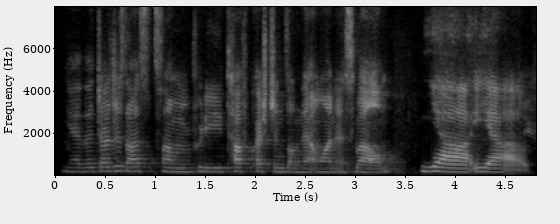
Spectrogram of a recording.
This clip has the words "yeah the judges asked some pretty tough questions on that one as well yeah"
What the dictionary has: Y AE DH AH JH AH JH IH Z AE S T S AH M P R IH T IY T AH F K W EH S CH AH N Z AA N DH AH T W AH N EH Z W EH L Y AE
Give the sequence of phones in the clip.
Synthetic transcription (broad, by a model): Y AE DH AH JH AH JH IH Z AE S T S AH M P R IH T IY T AH F K W EH S CH AH N Z N DH AH T W AH N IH Z W EH L Y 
